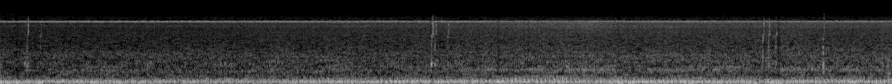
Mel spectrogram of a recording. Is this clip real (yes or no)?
yes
